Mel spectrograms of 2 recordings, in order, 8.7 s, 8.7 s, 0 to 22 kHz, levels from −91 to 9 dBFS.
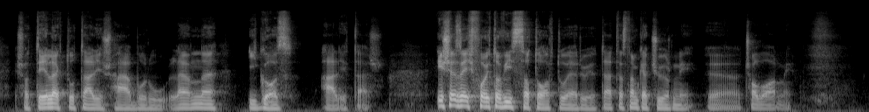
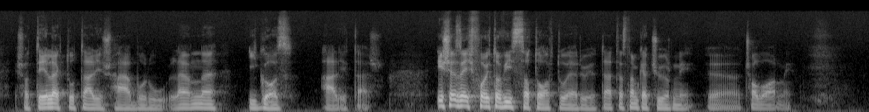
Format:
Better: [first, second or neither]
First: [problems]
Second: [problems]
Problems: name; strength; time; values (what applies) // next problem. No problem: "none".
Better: first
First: none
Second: hiss; faint; throughout; 30 dB below the speech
